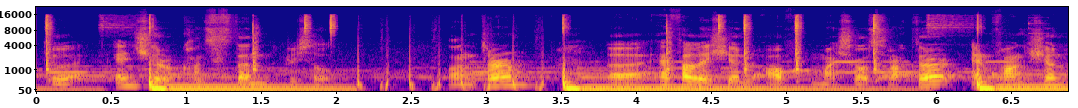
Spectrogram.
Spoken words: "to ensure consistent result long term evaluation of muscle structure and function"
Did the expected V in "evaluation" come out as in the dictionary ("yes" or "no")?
no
